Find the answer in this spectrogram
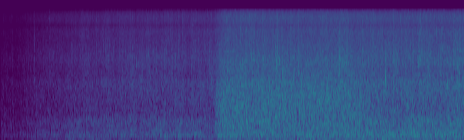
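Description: Fountain water spraying and splashing down, a steady hiss that fades in from silence, grows louder, and steps up suddenly about four seconds in.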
